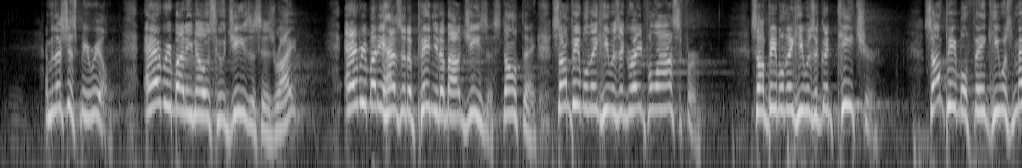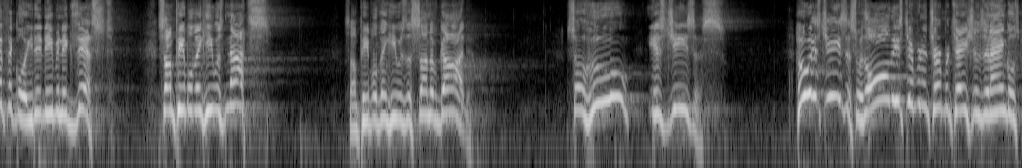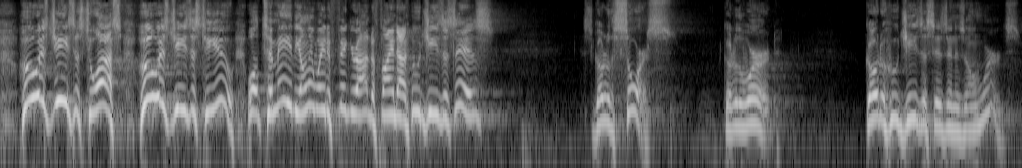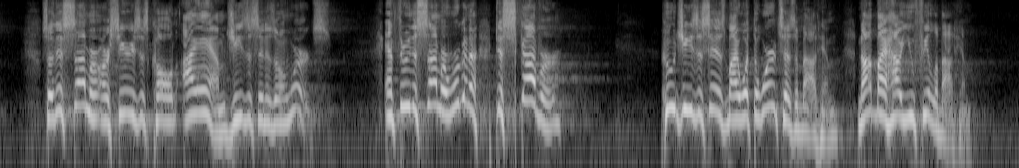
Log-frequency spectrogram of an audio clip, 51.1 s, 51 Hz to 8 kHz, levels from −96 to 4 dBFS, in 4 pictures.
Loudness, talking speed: -24 LUFS, 185 wpm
